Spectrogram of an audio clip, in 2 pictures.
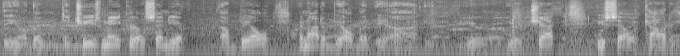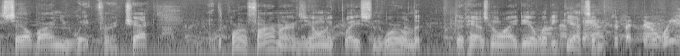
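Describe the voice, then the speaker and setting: The speaker has an American accent and ordinary pitch variation at a moderate pace. Background noise is noticeable. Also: man, medium pitch for a man. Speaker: auctioneer, second- or third-generation. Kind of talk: interview answer, conversational. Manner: plain-spoken, sad, weary.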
